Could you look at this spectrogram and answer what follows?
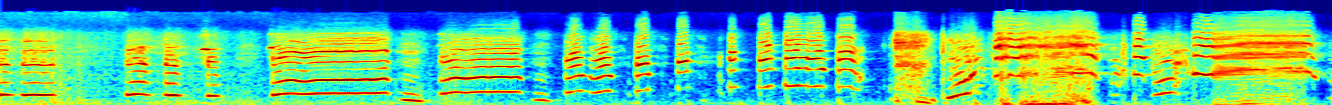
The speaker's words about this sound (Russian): Обезьяна.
